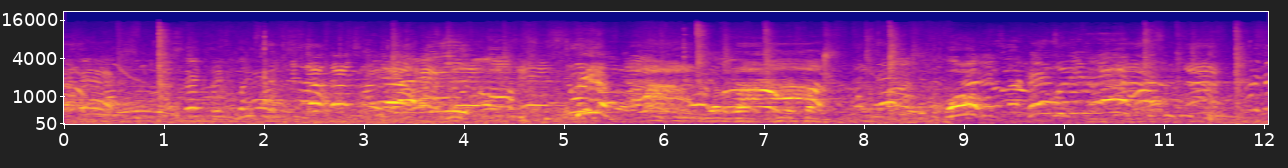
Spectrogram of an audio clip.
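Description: Lacrosse sticks clack against each other.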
